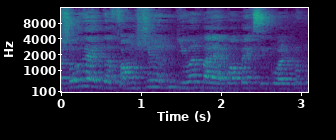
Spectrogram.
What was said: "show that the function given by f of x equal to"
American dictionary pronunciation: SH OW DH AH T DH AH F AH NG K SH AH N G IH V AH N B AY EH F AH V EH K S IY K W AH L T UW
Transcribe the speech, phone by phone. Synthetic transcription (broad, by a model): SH OW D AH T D AH F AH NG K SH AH N G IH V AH N B AY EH P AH P EH K S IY K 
